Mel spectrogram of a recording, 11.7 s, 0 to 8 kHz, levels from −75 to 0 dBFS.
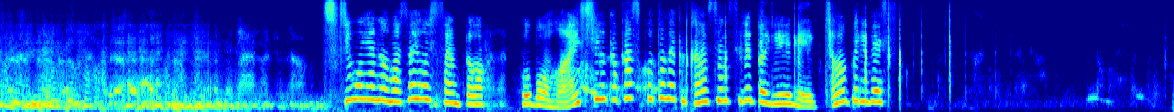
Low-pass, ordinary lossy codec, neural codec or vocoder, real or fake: none; none; codec, 16 kHz, 1 kbps, FreqCodec, smaller model; fake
